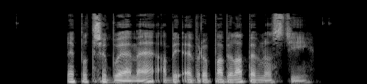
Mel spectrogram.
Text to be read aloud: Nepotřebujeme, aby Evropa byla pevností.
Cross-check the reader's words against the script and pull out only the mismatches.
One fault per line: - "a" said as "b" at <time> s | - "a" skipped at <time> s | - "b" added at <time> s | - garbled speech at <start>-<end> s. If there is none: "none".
none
